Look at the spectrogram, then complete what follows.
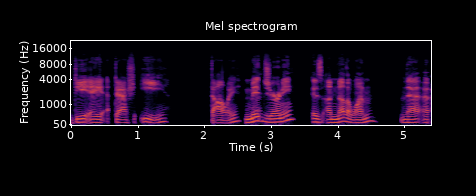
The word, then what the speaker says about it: DALL-E: It's spelled DAE, DALL-E.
